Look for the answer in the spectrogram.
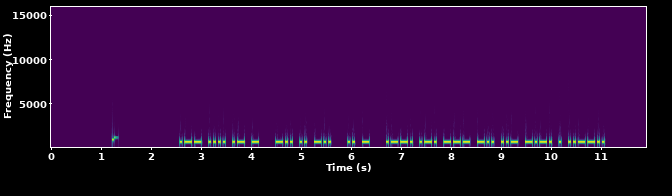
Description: Morse code, heard as a keyed tone, about 25 wpm, 700 Hz. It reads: WHAT DID IT PRODUCE?
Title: Sentences from Top 1000 Words - Review Part 3 - 25wpm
